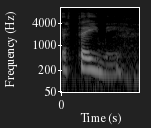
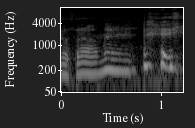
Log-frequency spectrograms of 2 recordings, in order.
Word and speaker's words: athame: So, I say Athame. And you say Athame. Yes. So there are lots of different pronunciations of Athame that you can say, because nobody actually knows how it's pronounced.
